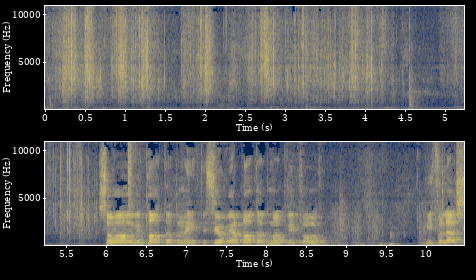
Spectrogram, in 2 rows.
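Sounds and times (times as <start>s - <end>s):
book pages being flipped forward: 0.0s - 6.9s
speech: 6.0s - 8.9s, 10.0s - 10.4s.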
